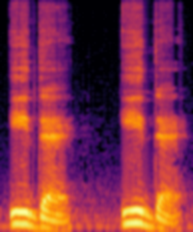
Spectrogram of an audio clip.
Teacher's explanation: or no aspiration and we read e day e day not he day but e day with no rough breathing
